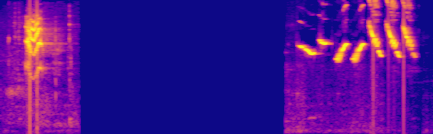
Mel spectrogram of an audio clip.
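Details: Yellow-bellied seedeater (papa-capim siu siu) kept for training, a 'professor' teacher bird heard with a female calling to warm up males. A brief harsh chirp opens, then after silence a fast high phrase of slurred, rising whistled notes.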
